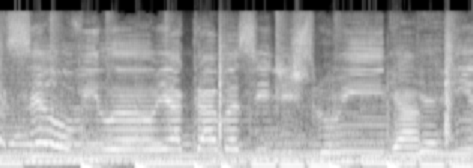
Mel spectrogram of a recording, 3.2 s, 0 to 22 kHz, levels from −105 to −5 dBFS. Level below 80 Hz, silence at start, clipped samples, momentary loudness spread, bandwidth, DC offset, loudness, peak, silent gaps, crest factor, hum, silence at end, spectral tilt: -16 dBFS; 0 s; 0.3%; 1 LU; 16.5 kHz; under 0.1%; -8 LUFS; 0 dBFS; none; 8 dB; none; 0 s; -4.5 dB/octave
